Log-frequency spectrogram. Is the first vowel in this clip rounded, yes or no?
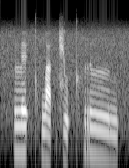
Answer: no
